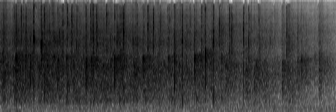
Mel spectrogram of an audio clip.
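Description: A conference hall audience applauds a vice minister with steady, full applause that fades slightly toward the end.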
